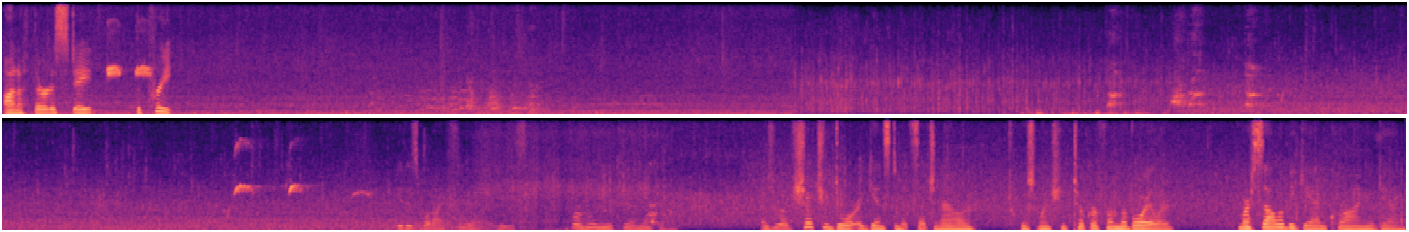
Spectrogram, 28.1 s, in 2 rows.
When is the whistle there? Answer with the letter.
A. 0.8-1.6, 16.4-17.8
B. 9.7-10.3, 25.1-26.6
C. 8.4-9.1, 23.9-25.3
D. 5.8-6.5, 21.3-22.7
A.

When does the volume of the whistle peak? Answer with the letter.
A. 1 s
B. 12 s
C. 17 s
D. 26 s
A.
